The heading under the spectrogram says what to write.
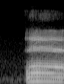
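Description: After a brief quiet moment, a goat lets out one loud, drawn-out bleat, holding a steady nasal tone until the end.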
